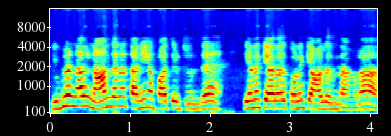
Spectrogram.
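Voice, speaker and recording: A woman playing a sharp-tongued daughter-in-law in a family comedy skit, sarcastic and brisk. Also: fairly high pitch, lo-fi sound.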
